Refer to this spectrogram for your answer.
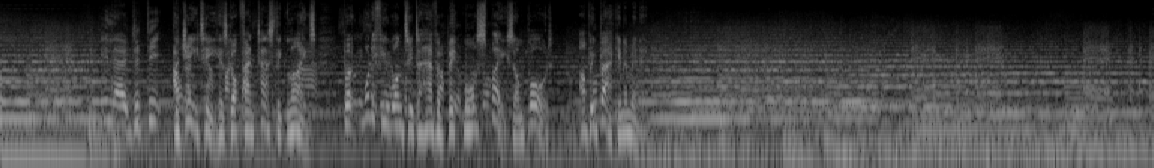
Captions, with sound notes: (speaking in a foreign language) The GT has got fantastic lines, but what if you wanted to have a bit more space on board? I'll be back in a minute. (upbeat music)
